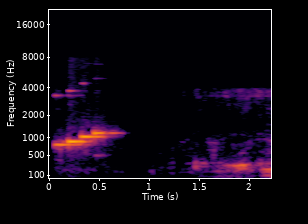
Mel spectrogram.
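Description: A short electronic chime of about four quickly rising notes, like a phone notification or ringtone, lasting under a second.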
